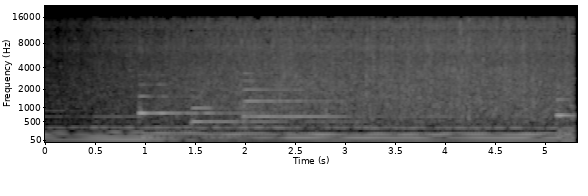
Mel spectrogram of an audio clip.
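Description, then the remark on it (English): A steady rush of flowing river water, where kayaks are put in at a large eddy and pushed out into the current, fills the whole stretch, constant, with soft sustained musical tones stepping in over it; no one speaks. “Then we put the yaks in at a large eddy, muttered some weird nervous shit to one another, and pushed out into the current.”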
